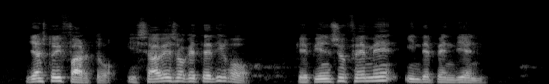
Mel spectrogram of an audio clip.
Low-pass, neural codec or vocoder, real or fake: 10.8 kHz; none; real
